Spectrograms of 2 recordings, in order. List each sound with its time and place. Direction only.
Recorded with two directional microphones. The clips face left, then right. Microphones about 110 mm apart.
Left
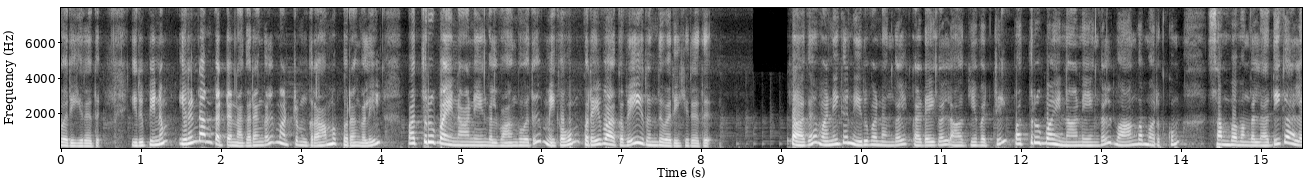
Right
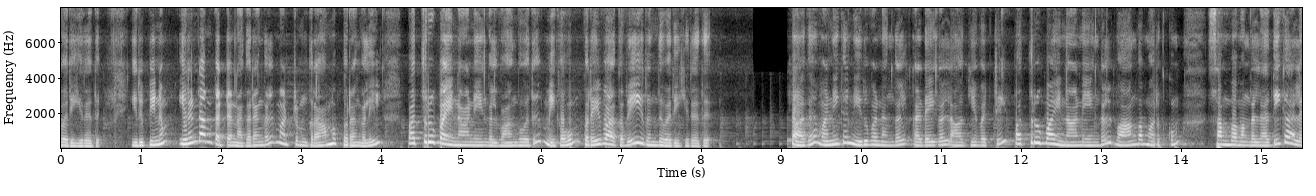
0.0 s a woman's voice: 40° left (ahead or behind)
9.1 s a woman's voice: 55° left (ahead or behind)
10.1 s a woman's voice: 45° left (ahead or behind)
